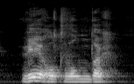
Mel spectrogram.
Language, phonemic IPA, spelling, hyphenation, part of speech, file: Dutch, /ˈʋeː.rəltˌʋɔn.dər/, wereldwonder, we‧reld‧won‧der, noun, Nl-wereldwonder.ogg
- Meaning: wonder of the world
